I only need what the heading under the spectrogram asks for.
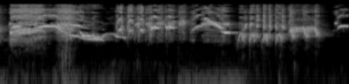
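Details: Asian pied starling (Gracupica contra) in a recording meant for quickly pairing birds, calling a busy run of loud whistles, slurred rising notes and harsh buzzy chatter over a faint low hum.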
